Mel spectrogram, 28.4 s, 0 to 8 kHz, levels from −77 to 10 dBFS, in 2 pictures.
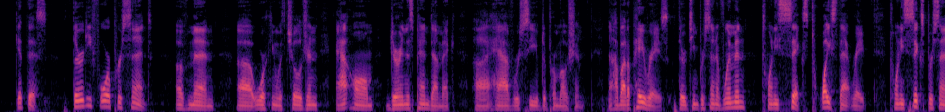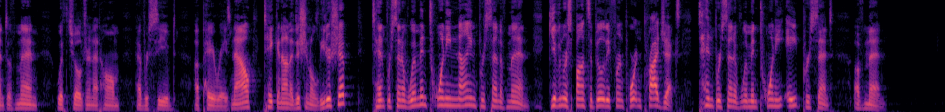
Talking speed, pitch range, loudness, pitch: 140 wpm, 100-160 Hz, -26 LUFS, 120 Hz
